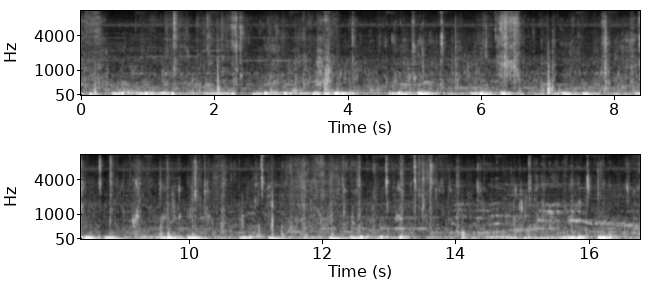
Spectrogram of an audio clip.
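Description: Close, crunchy biting and chewing while eating dal, rice and vegetable curry with raw onion and green chilli, a Bengali thali meal, with steady mouth sounds and crackles throughout.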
